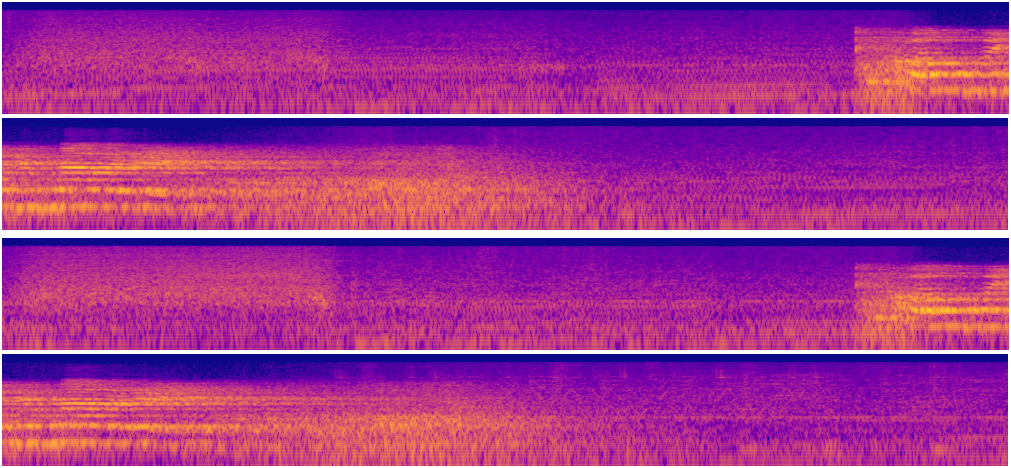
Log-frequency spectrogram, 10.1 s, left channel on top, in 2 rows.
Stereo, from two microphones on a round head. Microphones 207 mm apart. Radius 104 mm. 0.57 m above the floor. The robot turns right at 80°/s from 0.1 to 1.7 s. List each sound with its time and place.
4.3 s a shout: 25° left (ahead or behind), 4 m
